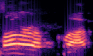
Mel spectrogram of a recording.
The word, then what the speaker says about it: alarum: So the joke was that they were going to buy a bunch of alarm clocks, which, of course, in the book, they spell A-L-A-R-U-M, alarum. – I did not realize. That's how that narrator, the reader pronounced it in the audiobook, but I did not know that.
